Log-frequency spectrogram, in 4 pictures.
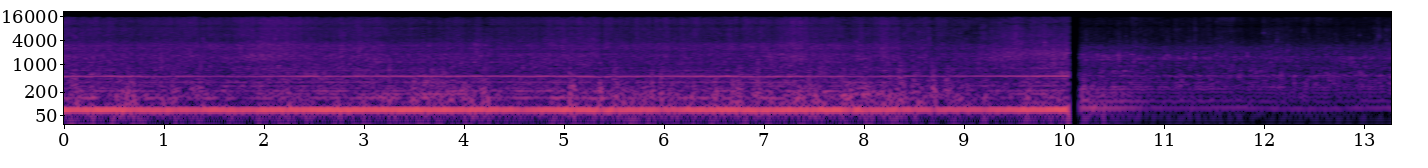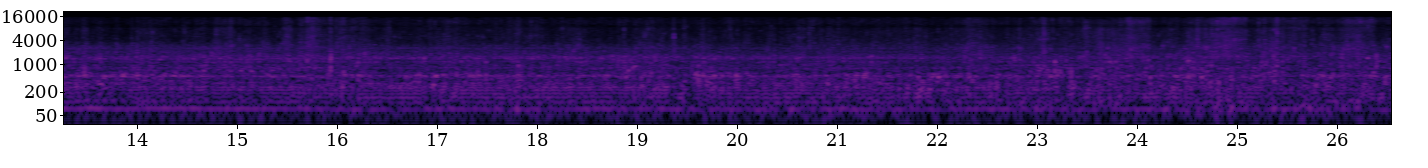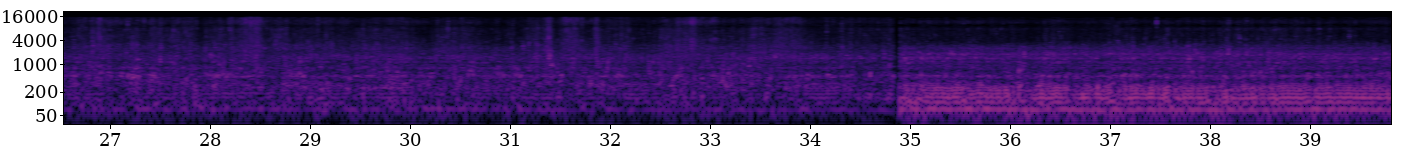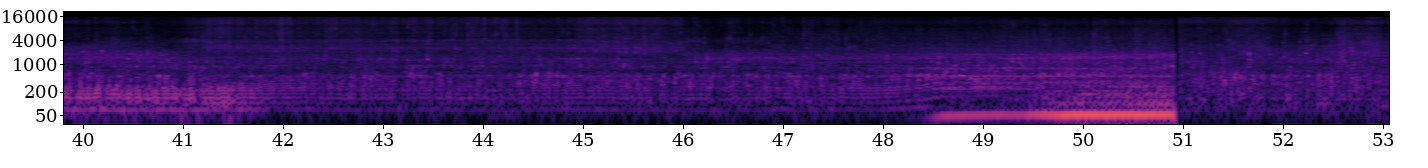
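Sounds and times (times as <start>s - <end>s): wind on microphone: 0.0s - 10.6s, 48.2s - 53.0s
speedboat engine running: 0.0s - 53.0s
water washing against hull: 0.0s - 53.0s.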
